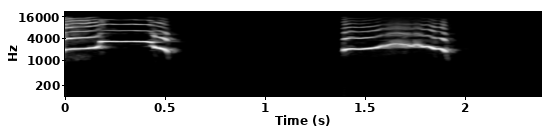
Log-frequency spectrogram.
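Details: :Parrot giving two loud, harsh calls of about half a second each, nasal and strongly overtoned, with a slight rise and fall, separated by a gap of nearly a second. The background is otherwise silent.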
